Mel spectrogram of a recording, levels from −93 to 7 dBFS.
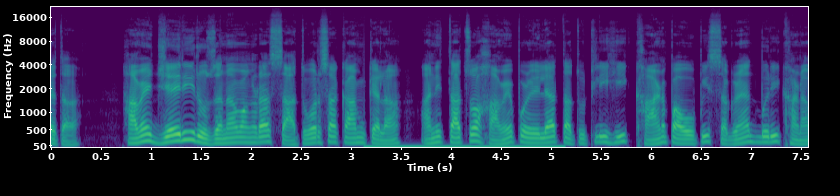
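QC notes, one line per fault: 3.13 to 5.14 s, DC step: the zero line jumps by about -37 dBFS and later steps back, so a low thump marks each edge while the speech continues unchanged.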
